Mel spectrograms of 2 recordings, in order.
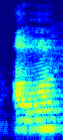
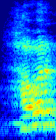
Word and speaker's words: hour: पे क्या है, HOUR, क्या हम इसको हावर पढ़ेंगे या अवर पढ़ेंगे? इसको हम बच्चों अवर ही पढ़ते हैं, हावर नहीं पढ़ते हैं।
